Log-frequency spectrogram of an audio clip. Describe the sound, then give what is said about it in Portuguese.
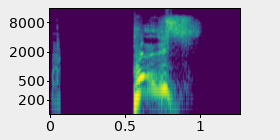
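A single sharp sneeze: a quick voiced intake bursting into a loud, hissy exhale lasting about half a second, with nothing else around it. “Saúde. Valeu.”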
